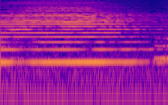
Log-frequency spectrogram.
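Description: Piri, the Korean bamboo double-reed pipe, holding one long steady note with a bright, reedy tone. The note fades slightly near the end.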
